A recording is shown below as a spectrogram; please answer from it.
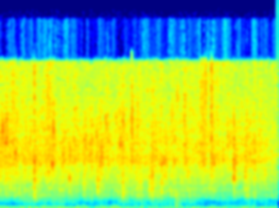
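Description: Fish frying in fully heated oil gives a steady, close sizzle with soft crackling pops throughout, and no voices are heard.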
